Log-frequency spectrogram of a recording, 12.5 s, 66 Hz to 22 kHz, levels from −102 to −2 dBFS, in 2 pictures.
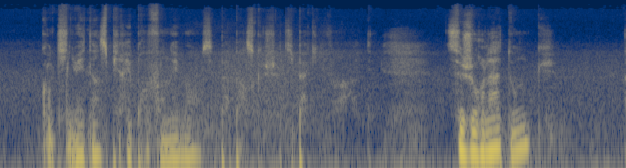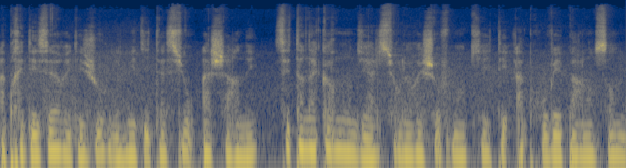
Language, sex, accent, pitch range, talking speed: French, male, French, 95-110 Hz, 180 wpm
